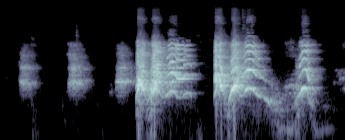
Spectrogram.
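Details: Cavalier King Charles spaniel puppies, four weeks old, indoors: a run of soft short yelps builds into longer, louder crying whines that slide downward in pitch, ending with a final rising-and-falling whimper.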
